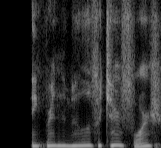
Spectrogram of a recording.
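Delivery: acted stage half-whisper. Voicing a character holding a hatch shut, half-whispering in character. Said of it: "just gonna whisper".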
